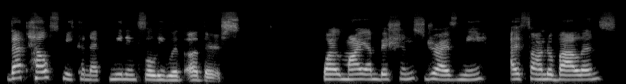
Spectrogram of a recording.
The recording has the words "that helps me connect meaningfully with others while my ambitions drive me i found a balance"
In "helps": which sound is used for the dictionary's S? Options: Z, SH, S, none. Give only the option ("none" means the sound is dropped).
S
